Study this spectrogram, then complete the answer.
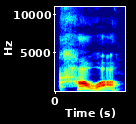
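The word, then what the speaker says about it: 川: these so first of all let's start with kawa oops i don't know why it flipped over there kawa means river okay look there's three three lines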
